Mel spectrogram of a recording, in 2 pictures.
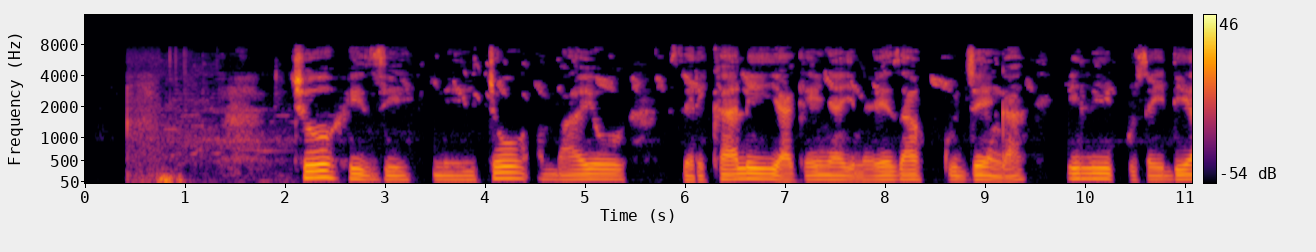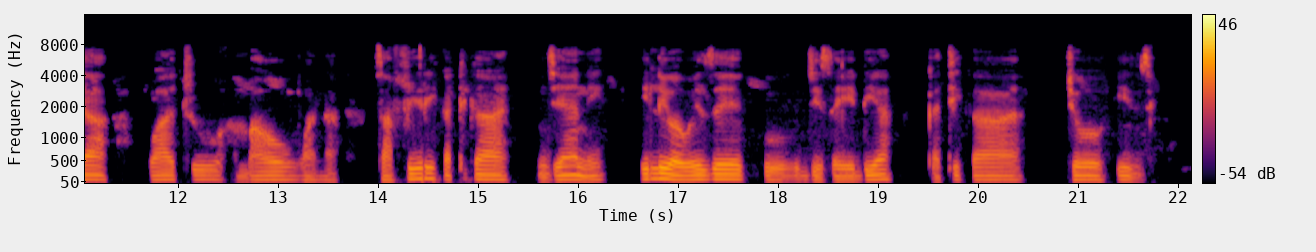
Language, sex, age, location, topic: Swahili, male, 18-24, Nakuru, health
